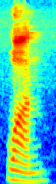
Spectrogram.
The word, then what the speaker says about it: one: These words university, union, one begins with a consonant sound, that of you or wa.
